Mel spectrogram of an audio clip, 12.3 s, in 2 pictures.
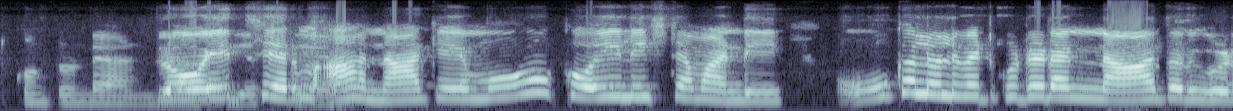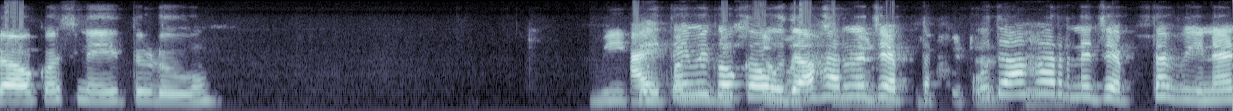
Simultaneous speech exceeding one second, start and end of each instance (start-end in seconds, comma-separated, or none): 9.4-11.4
